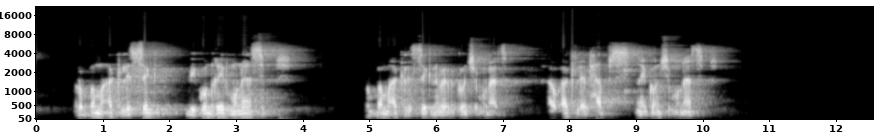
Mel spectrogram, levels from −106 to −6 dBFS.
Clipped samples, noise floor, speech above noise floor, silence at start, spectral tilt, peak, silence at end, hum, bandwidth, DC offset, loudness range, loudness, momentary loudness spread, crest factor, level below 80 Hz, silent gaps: under 0.1%; -76 dBFS; 60 dB; 0.6 s; -6.5 dB/octave; 0 dBFS; 2.35 s; none; 6.2 kHz; under 0.1%; 5 LU; -16 LUFS; 15 LU; 18 dB; -72 dBFS; 4.46-4.91 s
